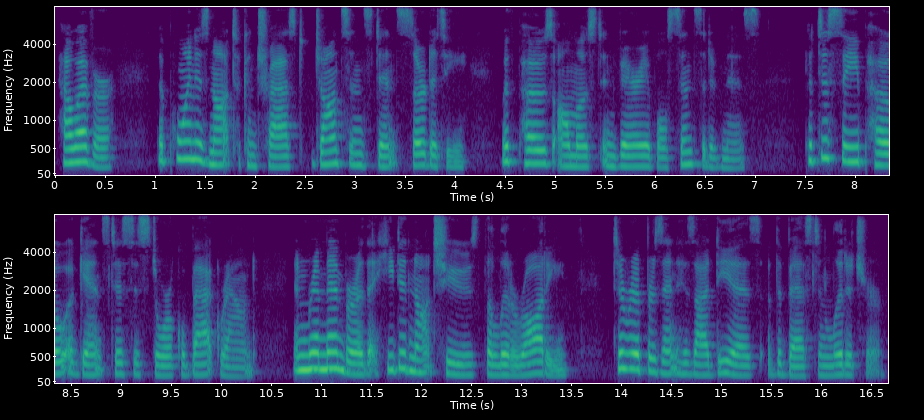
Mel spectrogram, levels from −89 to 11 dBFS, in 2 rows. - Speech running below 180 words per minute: Yes, average, 150 wpm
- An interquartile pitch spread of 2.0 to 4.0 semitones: No, average, 5.0 semitones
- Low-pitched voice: No, high, 190 Hz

